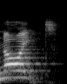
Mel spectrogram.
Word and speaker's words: knight: go so i've done night which is silent k i've done not which is a silent k now you might want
